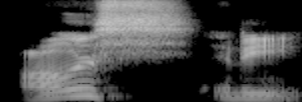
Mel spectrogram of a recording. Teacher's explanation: Usri, tetap mengalir udara dan suara ketika sukun. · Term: safir sughra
